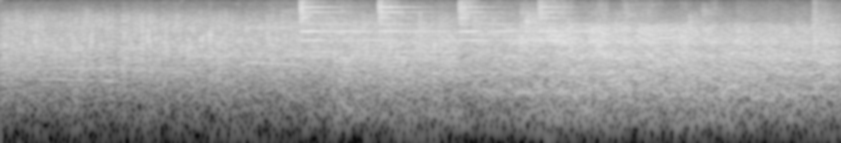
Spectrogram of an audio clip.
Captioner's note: bell rings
